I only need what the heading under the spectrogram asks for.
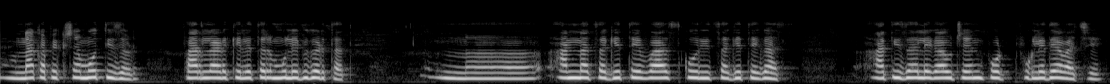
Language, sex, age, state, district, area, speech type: Marathi, female, 30-45, Maharashtra, Osmanabad, rural, spontaneous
